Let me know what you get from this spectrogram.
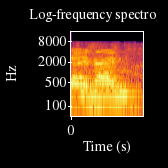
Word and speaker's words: Kinrain: No, I pronounce it Kinrain. It's like Celtic or Celtic.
